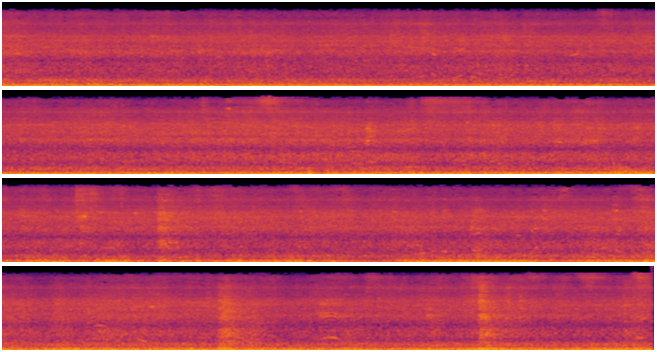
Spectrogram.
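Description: A long freight train rumbles steadily past in the distance.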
